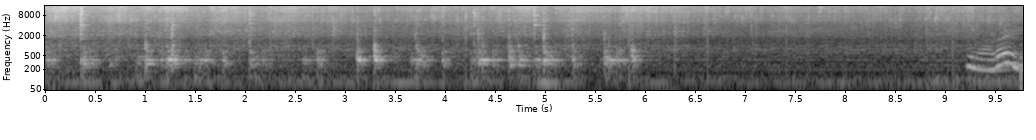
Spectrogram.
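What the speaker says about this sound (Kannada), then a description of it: "ಇವಾಗ ಇದು ಚೆನ್ನಾಗಿ ಫ್ರೈ ಮಾಡ್ಕೊಬೇಕು." Onion and tomato fry in oil with a steady sizzle and a rhythmic series of spatula scrapes and taps against the pan. A faint sound near the end might be a voice.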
